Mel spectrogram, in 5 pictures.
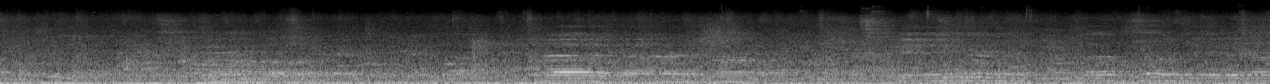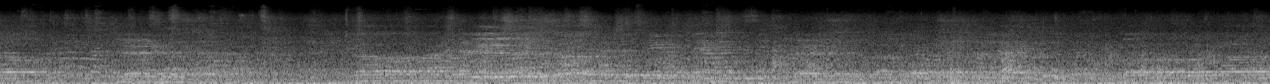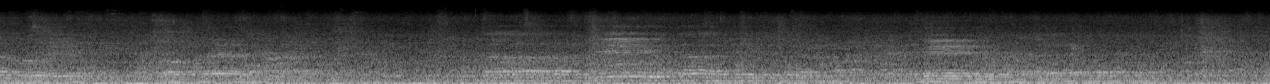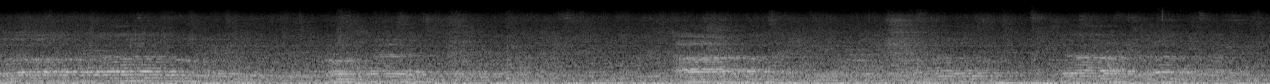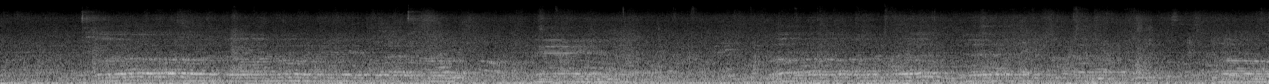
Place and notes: Sofia, Bulgaria, Metro 'Serdika' - Blind busker
Blind man singing in the metro passage. Binaural recording.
